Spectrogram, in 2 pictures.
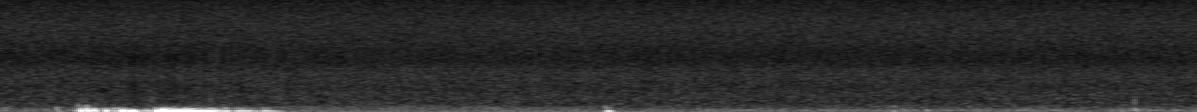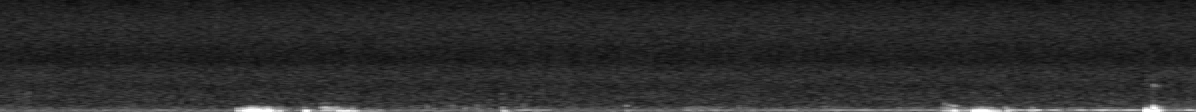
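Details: Own stomach growling recorded on an iPhone without a special microphone: low gurgling, bubbling rumbles in three bursts separated by near silence; borborygmi.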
